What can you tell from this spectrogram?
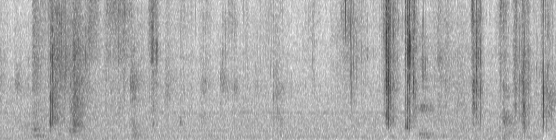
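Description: Boning knife cutting through beef fat and connective tissue on a hanging carcass, with short crackling and tearing sounds as the meat is pulled away, coming in scattered clusters and loudest about five seconds in. A steady low hum runs underneath.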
